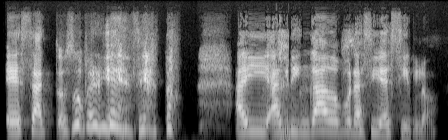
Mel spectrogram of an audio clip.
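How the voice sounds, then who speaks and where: Woman, English teacher, online class, video call mic, encouraging, high voice, dry sound. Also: unhurried, dry recording. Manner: encouraging, often checks with "¿cierto?".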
